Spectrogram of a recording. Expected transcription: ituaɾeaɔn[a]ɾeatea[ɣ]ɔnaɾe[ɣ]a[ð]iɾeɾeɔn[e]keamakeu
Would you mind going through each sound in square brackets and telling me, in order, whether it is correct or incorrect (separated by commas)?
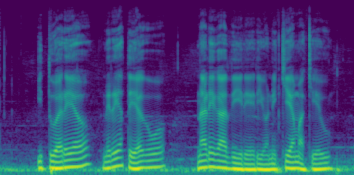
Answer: incorrect, correct, correct, correct, correct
